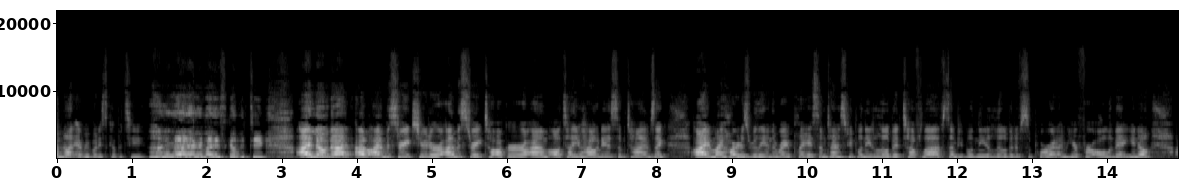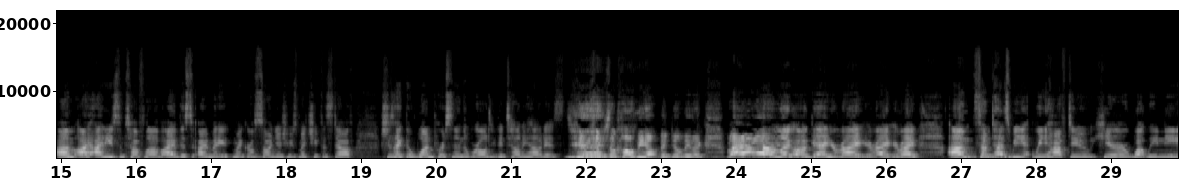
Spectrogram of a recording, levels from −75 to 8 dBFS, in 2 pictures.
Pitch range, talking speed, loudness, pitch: 210-275 Hz, 265 wpm, -23 LUFS, 240 Hz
